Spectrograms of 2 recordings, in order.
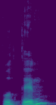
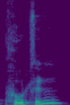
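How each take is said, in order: First: The name is said in a non-American way. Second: The name is said in an American way.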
